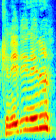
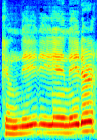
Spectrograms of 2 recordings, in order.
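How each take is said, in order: First: Higher, louder amused disbelief at the word Canadianator; repeating the made-up word in mock amazement; incredulous repeat. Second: Sounds it out slowly, syllable by syllable; finally managing to say Canadianator, slow and deliberate; careful slow try. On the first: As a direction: toss Canadianator back as a baffled question. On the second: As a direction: works through the tricky word Canadianator carefully. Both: Shown as a demonstration. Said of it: "I can't even say it".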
